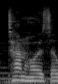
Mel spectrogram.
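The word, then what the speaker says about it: Tannhäuser: why what's your name tanhauser we'd pronounce it tanhoisa with an umlaut German roots yes my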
